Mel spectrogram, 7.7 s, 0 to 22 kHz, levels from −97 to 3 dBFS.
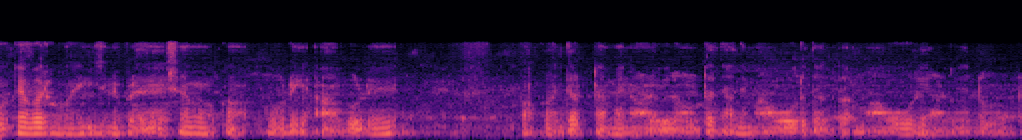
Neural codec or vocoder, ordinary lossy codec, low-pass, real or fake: vocoder, 22.05 kHz, 80 mel bands, HiFi-GAN; none; 7.2 kHz; fake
